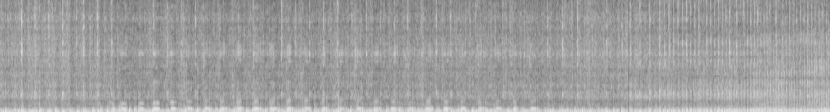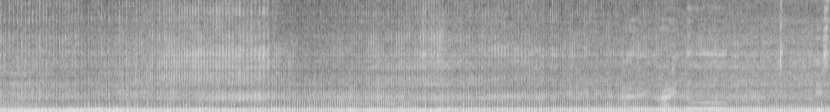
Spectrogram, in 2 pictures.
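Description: Loud, continuous rumbling of motorcycle engines with loud exhausts idling close by, with throbbing exhaust pulses and occasional revving throughout.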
